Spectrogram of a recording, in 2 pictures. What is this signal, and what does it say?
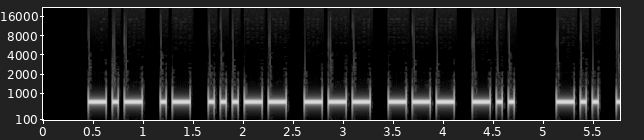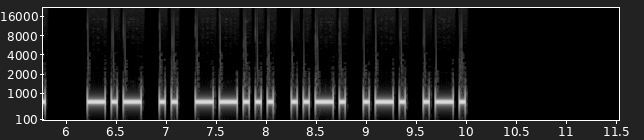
Morse code, heard as a keyed tone, about 21 wpm, 690 Hz. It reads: KA3OOD DE KI7FRR
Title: USA Callsign DE Callsign 20wpm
